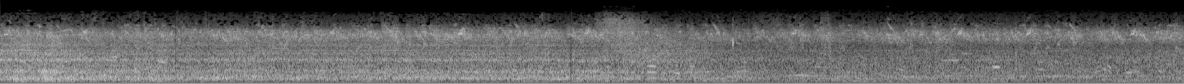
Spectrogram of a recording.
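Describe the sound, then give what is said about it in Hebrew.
Tram wheels squeal on the rails in a sustained, high, piercing tone over a low rumbling bed, with voices faintly mixed in. “גם את הטראמים תצלם”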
